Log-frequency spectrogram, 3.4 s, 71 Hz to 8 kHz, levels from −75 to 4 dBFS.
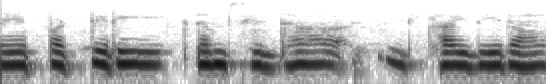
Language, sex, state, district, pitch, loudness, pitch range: Hindi, female, Bihar, Samastipur, 210 Hz, -15 LUFS, 205-220 Hz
